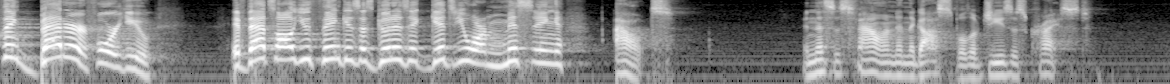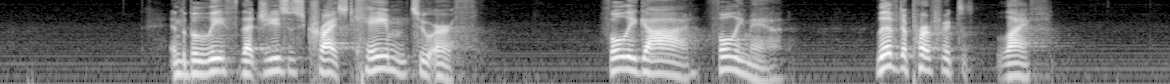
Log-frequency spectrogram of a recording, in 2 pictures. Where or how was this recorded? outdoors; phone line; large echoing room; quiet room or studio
large echoing room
